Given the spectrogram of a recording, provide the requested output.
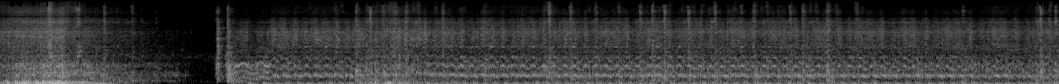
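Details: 1966 GMC pickup, sat before being revived, cranking to start: after a short burst the starter churns slowly at about three beats a second and never catches as the battery runs flat.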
